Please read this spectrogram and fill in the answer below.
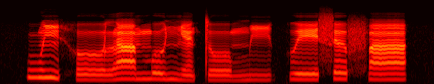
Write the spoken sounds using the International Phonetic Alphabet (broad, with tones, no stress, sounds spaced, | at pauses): w ĩ˦˨ h oː˨ l ã˧ m o˧ ɲ ɛ̃˨ t oː˨ m iː˨ kʷ eː˧ s ə˦ f ã˦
